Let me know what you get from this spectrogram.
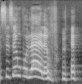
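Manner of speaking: high, loud begging to be let in; pleading brother. Retold or imitated. Little brother begs his sister to open the door, pleading.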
